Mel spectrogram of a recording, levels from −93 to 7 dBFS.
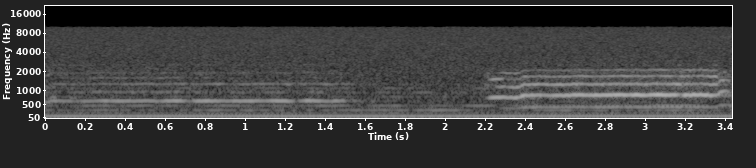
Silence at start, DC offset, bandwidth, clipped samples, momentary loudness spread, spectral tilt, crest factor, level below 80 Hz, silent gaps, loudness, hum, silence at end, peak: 0 s; 0.1%; 10.5 kHz; under 0.1%; 13 LU; -4 dB/octave; 14 dB; -54 dBFS; none; -34 LUFS; 50 Hz at -45 dBFS; 0 s; -20 dBFS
